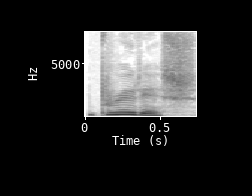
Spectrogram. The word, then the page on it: brutish: American English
